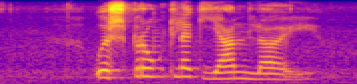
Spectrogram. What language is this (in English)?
Afrikaans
